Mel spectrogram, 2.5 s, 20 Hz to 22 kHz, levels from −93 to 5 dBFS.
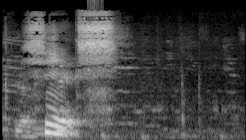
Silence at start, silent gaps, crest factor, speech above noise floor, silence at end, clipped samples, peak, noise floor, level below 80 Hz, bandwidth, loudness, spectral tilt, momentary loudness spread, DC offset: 0.05 s; none; 16 dB; 37 dB; 1.25 s; under 0.1%; 0 dBFS; -49 dBFS; -58 dBFS; over 20 kHz; -10 LUFS; -1.5 dB/octave; 11 LU; under 0.1%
